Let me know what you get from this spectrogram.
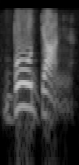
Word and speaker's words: Bowdoin: So there he had a fellow while he was sent to, it's spelled B-O-W-D-O-I-N, but I looked it up online and it's pronounced, it's a French name, so it's pronounced Bodon, B-O-W-D-O-N.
